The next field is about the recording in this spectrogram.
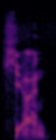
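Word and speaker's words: Keoghan: I would have said Keegan. Oh yeah, Kan.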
